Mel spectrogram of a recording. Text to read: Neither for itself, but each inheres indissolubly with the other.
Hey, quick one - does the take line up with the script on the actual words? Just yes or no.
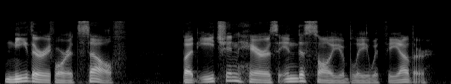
yes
